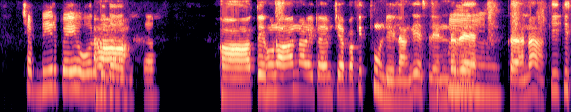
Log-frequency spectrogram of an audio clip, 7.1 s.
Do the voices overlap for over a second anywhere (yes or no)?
no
